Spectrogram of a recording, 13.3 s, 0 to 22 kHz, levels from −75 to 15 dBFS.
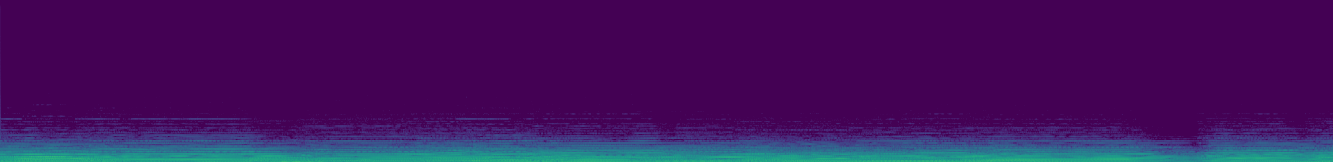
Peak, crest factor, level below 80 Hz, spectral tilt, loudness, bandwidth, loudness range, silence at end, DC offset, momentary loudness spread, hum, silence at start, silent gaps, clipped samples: -6 dBFS; 14 dB; -28 dBFS; -9.5 dB/octave; -21 LUFS; 6.2 kHz; 1 LU; 0 s; under 0.1%; 4 LU; none; 0 s; none; under 0.1%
